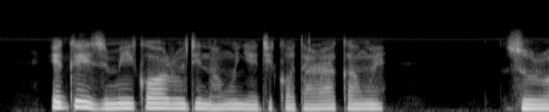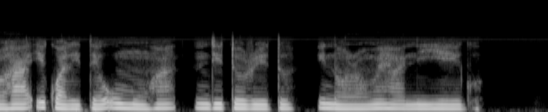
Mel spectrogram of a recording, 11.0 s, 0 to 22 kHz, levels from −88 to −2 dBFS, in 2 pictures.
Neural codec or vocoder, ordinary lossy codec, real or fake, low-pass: none; AAC, 96 kbps; real; 7.2 kHz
